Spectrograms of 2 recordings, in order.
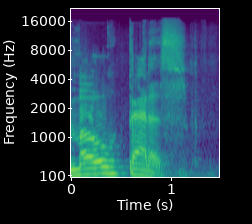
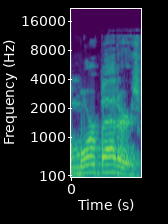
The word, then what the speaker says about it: Mo'Bettahs: So appreciate you guys saying it right, by the way. Let me start there. So many people love to start off and say, oh, more betters. We're going to go to more betters.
